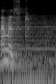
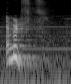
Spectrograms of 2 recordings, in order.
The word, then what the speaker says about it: amidst: Actually इसमें हल्का सा डी साइलेंट रहेगा, एमिस्ट, एमिडस्ट नहीं बोलेंगे।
